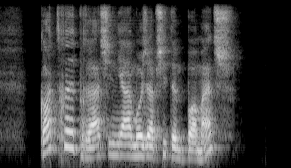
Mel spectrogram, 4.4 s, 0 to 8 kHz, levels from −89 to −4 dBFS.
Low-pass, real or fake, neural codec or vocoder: 7.2 kHz; fake; vocoder, 44.1 kHz, 128 mel bands every 256 samples, BigVGAN v2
